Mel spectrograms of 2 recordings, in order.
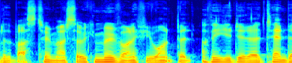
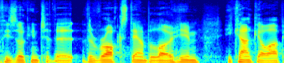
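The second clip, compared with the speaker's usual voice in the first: ordinary talk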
